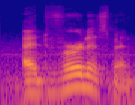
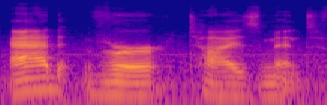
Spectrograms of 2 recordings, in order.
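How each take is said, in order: First: It is said with a British pronunciation. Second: It is said with an American pronunciation. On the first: "But that's usually the British pronunciation" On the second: "Americans usually say advertisement"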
